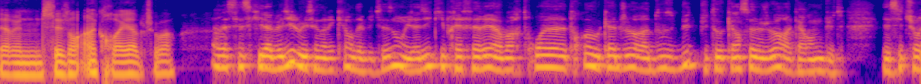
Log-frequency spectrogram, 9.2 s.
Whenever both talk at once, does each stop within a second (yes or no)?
yes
